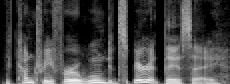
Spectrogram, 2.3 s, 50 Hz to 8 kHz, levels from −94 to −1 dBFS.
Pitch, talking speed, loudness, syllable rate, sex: 165 Hz, 210 wpm, -16 LUFS, 5.1 syllables/s, male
